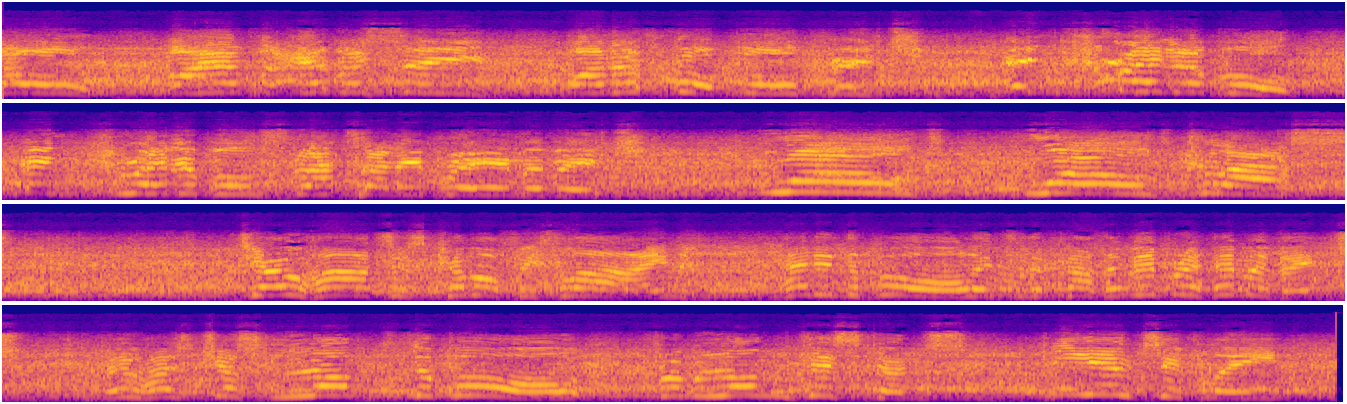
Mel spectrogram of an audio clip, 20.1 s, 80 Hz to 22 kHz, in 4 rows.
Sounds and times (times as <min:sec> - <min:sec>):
Speech: 0:00.0 - 0:10.2, 0:10.9 - 0:20.1.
